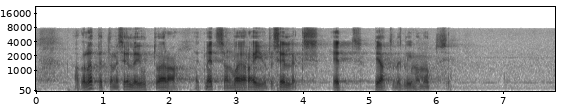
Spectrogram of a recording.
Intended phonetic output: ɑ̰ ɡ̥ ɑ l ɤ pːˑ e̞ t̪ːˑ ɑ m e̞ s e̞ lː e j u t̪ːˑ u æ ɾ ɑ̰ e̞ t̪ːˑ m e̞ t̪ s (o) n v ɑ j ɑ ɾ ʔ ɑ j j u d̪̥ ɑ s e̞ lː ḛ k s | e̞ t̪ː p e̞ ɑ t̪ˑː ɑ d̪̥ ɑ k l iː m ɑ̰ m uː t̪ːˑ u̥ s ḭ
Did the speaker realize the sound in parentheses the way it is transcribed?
yes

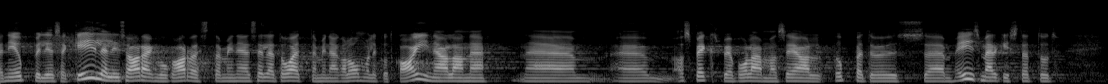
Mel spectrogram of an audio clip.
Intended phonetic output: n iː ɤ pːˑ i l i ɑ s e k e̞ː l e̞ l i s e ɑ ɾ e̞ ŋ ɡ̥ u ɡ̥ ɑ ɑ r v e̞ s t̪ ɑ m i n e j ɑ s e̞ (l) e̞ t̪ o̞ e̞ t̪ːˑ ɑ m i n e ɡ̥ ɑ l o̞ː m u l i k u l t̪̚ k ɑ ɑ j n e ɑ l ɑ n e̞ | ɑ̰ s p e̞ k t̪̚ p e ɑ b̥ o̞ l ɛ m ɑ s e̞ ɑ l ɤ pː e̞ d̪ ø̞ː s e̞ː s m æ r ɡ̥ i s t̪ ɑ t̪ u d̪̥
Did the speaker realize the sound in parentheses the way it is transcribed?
no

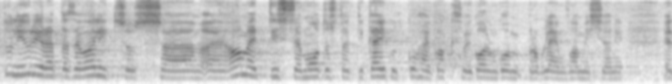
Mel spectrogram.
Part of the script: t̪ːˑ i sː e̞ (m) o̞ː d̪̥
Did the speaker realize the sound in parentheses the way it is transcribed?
yes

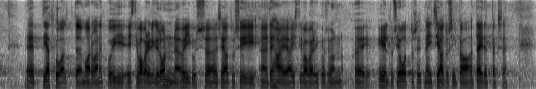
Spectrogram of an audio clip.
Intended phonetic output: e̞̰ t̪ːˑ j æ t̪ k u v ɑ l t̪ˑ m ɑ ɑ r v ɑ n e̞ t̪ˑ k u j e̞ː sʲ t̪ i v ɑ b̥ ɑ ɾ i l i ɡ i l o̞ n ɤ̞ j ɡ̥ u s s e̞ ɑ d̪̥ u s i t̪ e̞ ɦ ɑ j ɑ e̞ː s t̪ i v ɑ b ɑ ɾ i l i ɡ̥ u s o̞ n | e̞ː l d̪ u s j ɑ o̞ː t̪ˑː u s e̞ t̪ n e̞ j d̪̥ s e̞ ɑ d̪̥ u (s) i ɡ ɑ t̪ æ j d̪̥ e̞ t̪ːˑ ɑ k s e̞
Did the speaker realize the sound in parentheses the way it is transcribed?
yes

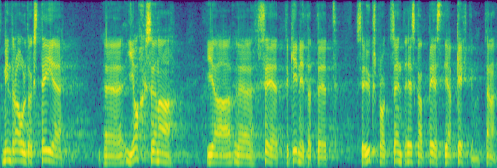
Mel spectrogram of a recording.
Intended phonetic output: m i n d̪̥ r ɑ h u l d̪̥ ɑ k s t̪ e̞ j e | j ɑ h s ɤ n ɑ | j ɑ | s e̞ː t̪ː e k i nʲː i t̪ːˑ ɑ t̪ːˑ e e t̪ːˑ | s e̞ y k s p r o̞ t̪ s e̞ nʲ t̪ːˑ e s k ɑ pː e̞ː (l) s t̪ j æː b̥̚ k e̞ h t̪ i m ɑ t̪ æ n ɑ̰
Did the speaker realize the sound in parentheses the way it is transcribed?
no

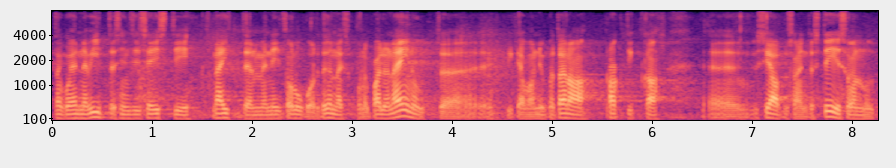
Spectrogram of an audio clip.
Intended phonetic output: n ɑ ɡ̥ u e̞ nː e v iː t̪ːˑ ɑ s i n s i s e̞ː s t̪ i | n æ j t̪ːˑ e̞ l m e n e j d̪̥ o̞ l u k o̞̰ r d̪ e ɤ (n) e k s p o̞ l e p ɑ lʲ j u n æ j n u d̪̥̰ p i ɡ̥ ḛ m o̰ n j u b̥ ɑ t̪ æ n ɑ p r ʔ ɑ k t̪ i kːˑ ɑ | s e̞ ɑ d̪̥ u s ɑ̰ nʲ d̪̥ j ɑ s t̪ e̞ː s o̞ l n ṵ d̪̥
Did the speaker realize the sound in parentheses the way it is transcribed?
no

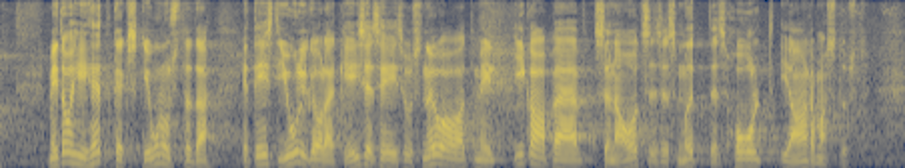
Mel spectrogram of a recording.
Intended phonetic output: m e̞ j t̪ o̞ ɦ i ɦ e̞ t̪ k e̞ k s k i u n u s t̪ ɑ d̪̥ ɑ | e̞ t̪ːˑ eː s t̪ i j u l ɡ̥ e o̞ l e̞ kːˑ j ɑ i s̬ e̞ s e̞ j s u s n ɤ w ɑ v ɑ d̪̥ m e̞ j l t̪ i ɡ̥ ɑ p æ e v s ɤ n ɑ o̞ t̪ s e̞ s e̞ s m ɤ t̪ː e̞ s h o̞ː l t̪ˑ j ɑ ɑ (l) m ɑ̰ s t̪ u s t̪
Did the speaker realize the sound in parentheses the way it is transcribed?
no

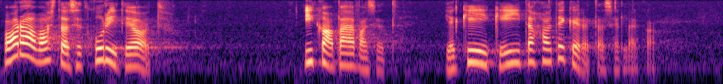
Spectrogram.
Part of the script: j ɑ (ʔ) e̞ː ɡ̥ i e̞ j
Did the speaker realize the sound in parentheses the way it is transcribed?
no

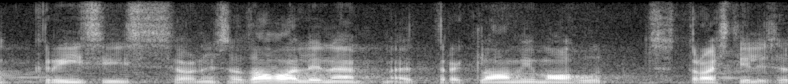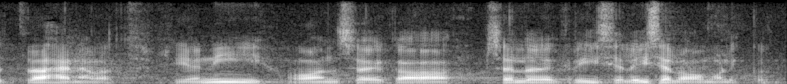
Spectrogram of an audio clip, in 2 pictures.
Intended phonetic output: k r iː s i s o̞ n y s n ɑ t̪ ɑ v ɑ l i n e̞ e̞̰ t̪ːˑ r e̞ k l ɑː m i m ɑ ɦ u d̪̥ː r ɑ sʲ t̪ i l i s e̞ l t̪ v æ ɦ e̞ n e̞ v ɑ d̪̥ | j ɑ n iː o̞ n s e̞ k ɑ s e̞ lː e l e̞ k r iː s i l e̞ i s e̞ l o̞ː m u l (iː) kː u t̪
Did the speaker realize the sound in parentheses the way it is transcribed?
no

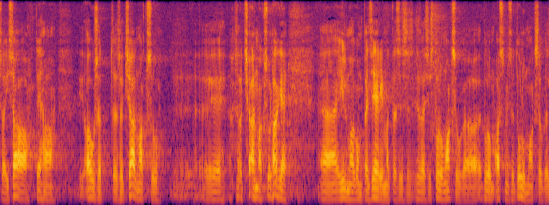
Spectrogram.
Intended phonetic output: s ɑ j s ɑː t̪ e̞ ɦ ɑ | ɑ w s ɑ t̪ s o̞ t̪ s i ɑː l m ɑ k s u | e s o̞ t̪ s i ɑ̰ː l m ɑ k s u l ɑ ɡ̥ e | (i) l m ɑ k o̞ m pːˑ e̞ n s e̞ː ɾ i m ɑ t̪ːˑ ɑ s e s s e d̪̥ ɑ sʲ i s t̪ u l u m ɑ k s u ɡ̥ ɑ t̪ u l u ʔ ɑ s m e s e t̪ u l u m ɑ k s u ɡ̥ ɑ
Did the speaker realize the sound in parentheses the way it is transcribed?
yes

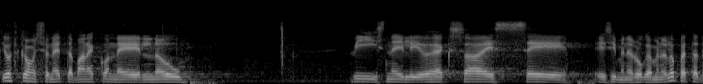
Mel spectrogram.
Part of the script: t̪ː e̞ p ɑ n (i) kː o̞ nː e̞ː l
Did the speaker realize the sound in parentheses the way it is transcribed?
no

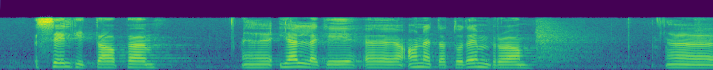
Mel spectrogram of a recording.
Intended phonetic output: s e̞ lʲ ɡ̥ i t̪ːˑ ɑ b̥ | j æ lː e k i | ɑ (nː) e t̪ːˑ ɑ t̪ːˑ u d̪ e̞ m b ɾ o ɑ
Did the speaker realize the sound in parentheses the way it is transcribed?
yes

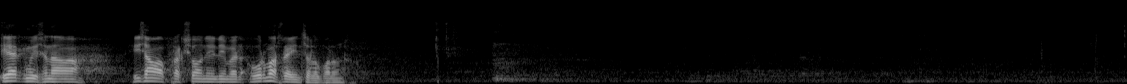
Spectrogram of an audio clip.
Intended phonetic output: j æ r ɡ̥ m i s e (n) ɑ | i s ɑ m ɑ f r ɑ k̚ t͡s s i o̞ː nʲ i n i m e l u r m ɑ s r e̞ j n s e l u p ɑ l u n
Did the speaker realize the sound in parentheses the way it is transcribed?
yes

